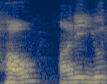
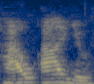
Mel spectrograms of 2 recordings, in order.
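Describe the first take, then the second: First: "How are you?" dragged out very slowly and louder, each word read as spelled; wrong spelling-style reading. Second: Said in the usual way. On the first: Shown as a demonstration. Teacher shows students the wrong way, very slow and louder. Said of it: "आप ऐसे पढ़ेंगे". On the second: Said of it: "तो नहीं, नहीं, ये है".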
